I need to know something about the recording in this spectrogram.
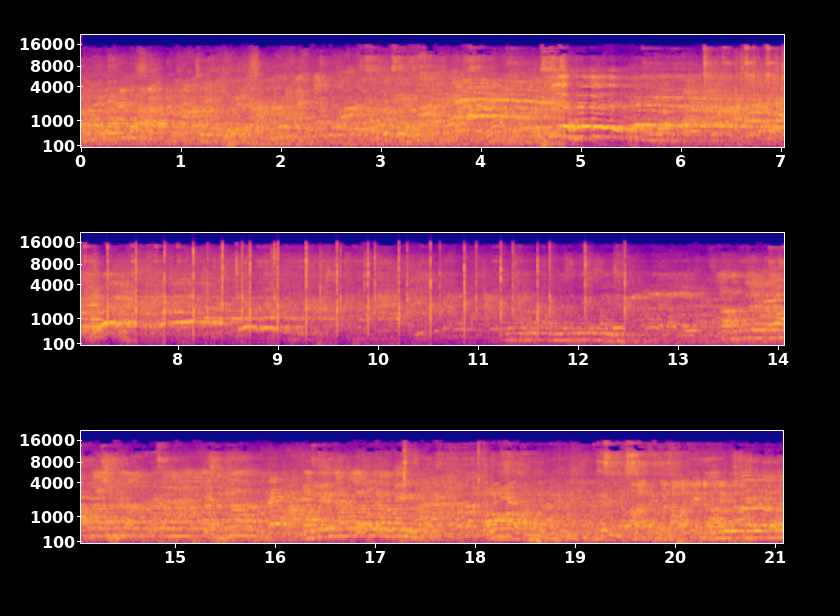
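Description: A large group of men and women sing together through loudspeakers in a large hall.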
